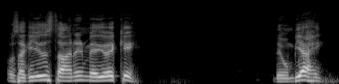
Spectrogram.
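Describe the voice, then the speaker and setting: A man with a high-pitched voice leads a church Bible study, recorded close and dry. He keeps checking in with his listeners through questions as he reads and explains, and he slips in playful jokes. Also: moderate pace, a little mellow, no room sound. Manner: asks the audience frequent questions; reads a passage aloud and stops to explain.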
